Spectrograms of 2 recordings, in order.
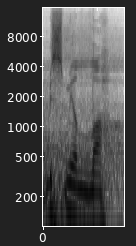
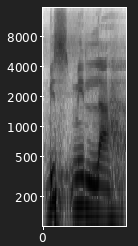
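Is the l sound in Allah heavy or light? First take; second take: heavy; light. First: The l sound in Allah is heavy and full. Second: The l sound in Allah is light and thin. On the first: The speaker calls it wrong. "tidak boleh bismillah" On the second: The speaker calls it right. "dibaca tarkik atau tipis"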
